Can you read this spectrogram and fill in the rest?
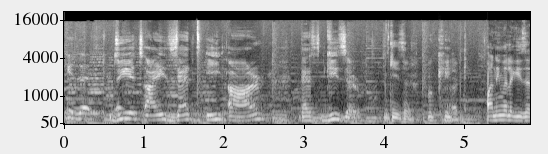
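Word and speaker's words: Ghizer: How do you pronounce Gizer? G-H-I-Z-E-R. That's geezer.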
